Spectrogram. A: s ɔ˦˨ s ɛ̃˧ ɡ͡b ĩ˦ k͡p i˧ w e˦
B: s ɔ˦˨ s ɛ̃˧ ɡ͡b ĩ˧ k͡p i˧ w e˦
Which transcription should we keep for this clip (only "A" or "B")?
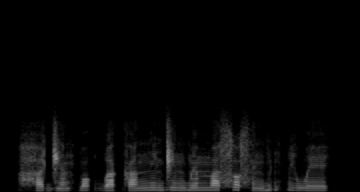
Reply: A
